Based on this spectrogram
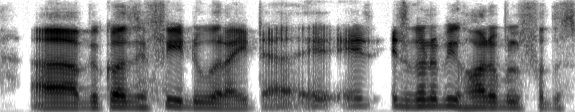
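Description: Pitched fairly high, a man speaks with an Indian accent. His intonation stays fairly even. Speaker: podcast host. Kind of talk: interview chat.

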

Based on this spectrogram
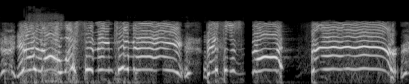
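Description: In a put-on character voice pitched extremely high, someone shouts at a very slow pace. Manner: screaming, ranting.

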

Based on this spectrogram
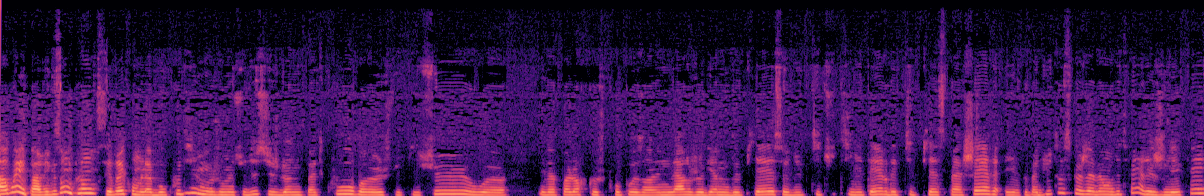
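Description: A woman talks at a very fast pace with hardly any pauses. Her pitch sits fairly high. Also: ordinary pitch variation. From France, Auvergne. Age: 20s. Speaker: ceramic artist. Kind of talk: live interview. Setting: online live stream.

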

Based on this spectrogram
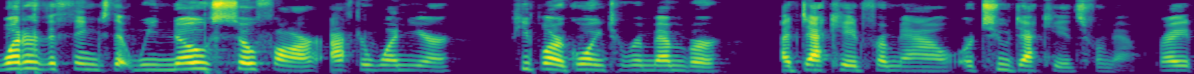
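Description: Using an ordinary speaking voice, a woman talks at a moderate pace and fairly high pitch with big swings in loudness, on a very clean recording with a silent background and a dry, close sound with no echo. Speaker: journalist and columnist. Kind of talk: panel talk. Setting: auditorium with live audience. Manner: humorous, conversational.

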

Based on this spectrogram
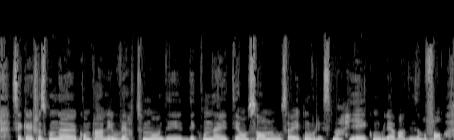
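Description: A woman talks at a very fast pace with hardly any pauses and fairly even intonation. Her loudness stays very even, and the sound is dry and close with no echo but noticeable background noise. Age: 30s. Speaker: business manager sharing fertility journey. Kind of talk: interview testimony.

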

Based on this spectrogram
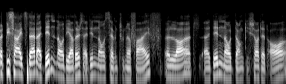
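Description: A man with a German accent speaks at a fairly quick pace. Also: medium pitch for a man, ordinary pitch variation, hardly any pauses, dry, close sound with no echo, quiet background. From Germany. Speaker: board game tournament champion. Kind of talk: casual interview.

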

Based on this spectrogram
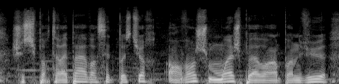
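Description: Over music in the background, a man talks at a fairly quick pace and medium pitch with ordinary pitch variation. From Lower Normandy, France. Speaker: singer-songwriter. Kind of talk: interview.

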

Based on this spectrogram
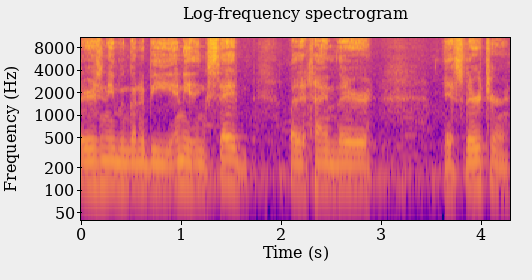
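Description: Noticeable background noise beneath a man's fairly low-pitched voice. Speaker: land defender. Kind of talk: interview. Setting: outdoors at a concert.

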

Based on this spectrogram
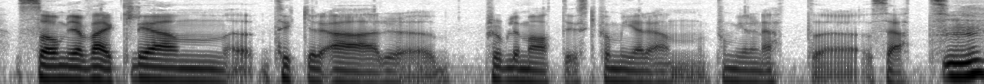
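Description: A man speaks at a very slow pace with ordinary pitch variation on a very clean recording with a silent background. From Sweden, Gävle. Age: 20s. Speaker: podcast guest. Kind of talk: casual chat.

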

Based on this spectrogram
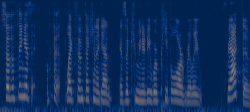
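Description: A woman with a normal speaking voice, fairly high in pitch, at a fairly quick pace with lively intonation. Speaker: writer. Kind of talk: casual chat.

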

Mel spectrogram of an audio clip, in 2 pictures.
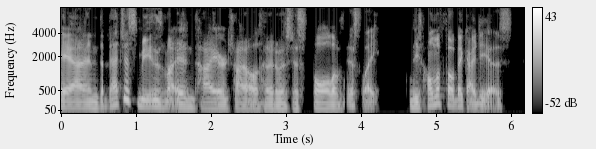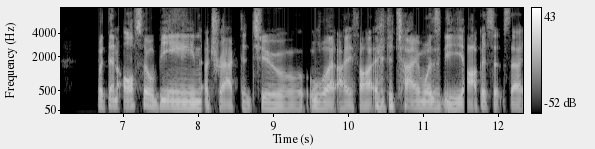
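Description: In an ordinary speaking voice, a man with an American accent talks at a fairly slow pace and fairly low pitch, with ordinary pitch variation, very even loudness, a quiet background and a dry, close sound with no echo. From US Midwest, Chicago area. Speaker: former university student. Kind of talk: interview.

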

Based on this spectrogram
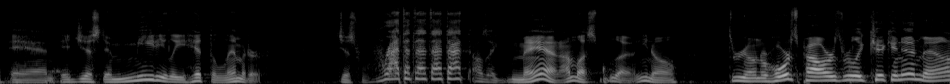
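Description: A man at a moderate pace with very wide pitch swings, on a very clean recording with a silent background. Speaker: podcast host, car enthusiast, Navy veteran. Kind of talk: casual solo monologue. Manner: rambling with frequent fillers.

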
